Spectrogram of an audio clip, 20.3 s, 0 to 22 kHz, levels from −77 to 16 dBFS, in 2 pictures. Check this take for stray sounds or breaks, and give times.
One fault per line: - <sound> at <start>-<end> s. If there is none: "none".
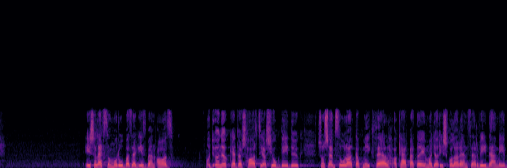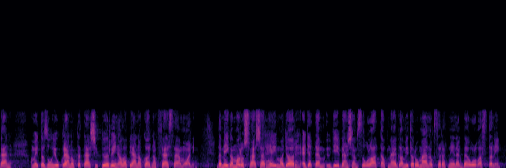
none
